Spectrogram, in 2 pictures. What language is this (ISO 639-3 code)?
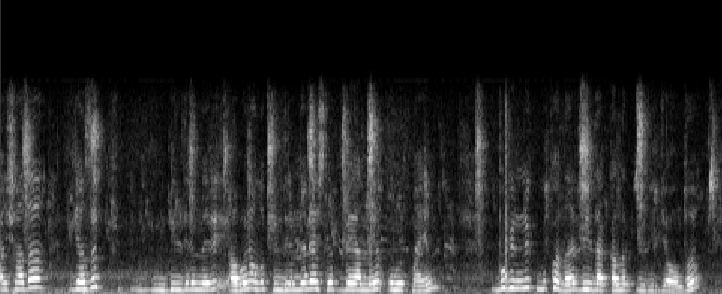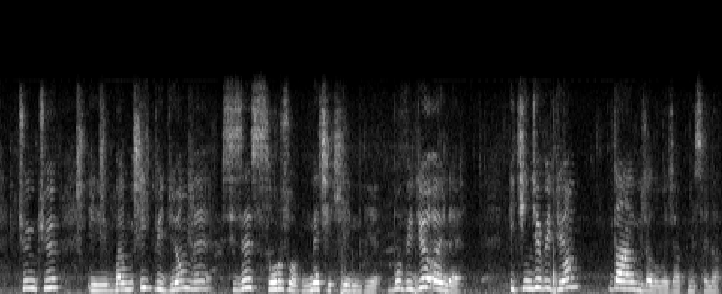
tur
